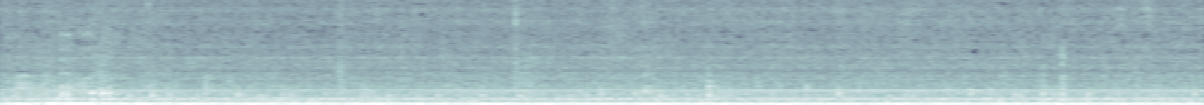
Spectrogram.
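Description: A steady low hum that pulses a little under three times a second, like a running machine or appliance, with a few faint clicks.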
